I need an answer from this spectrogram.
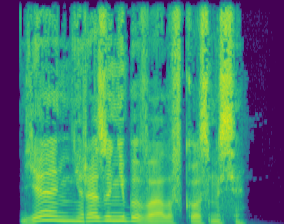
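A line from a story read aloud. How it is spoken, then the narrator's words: Sad, smiling. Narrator (Russian): грустно улыбнулась Клозия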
